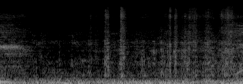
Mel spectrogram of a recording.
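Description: Paper wrapping and a paper bag crinkling and rustling in short crackles as fried chicken is unwrapped, over a steady low rumble inside a car.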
